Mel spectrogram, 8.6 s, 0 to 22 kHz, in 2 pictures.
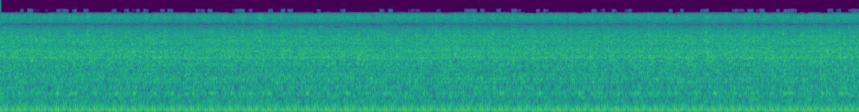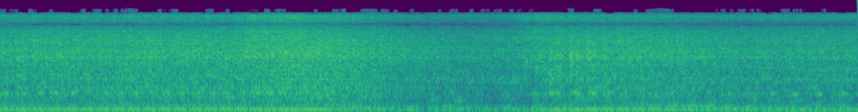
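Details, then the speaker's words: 1973 Mercury Montego GT, 400 cubic inch Ford V8, sat ten years, first start after revival: deep, steady idle dipping briefly near six seconds and recovering without stumbling; idles healthy on its own, oil pressure good. "hell yeah out sitting there idling we just bought us a good one folks"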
